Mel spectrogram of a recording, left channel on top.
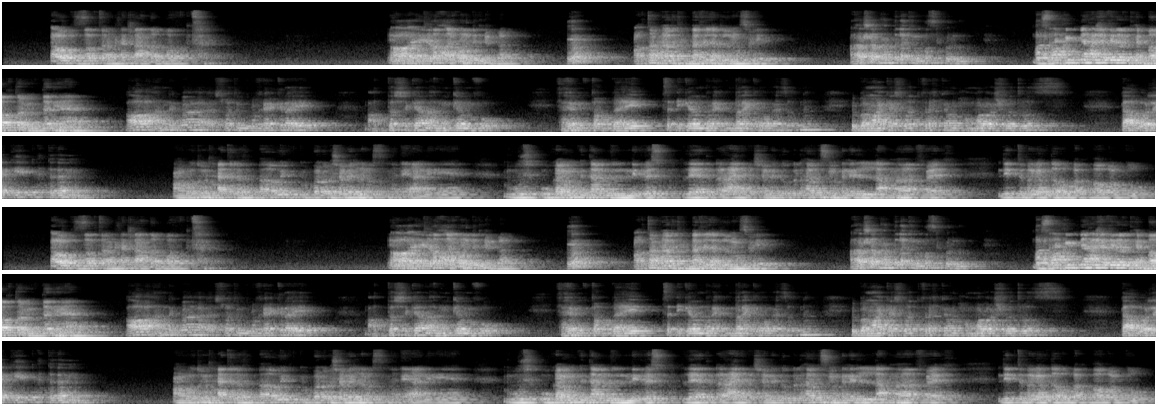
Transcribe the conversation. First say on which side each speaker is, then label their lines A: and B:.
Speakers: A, on the right; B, on the right.
A: أه بالظبط أنا أكلت عندك بط <laughs> أنت
B: اه
A: إيه
B: انا بصراحه
A: أكتر
B: انا
A: حاجة
B: برضو
A: بتحبها؟
B: ايه
A: أكتر حاجة بتحبها في الأكل المصري إيه؟
B: انا بشرب بحب الاكل المصري كله
A: بس
B: على بقى
A: أكيد
B: عندك
A: في
B: بقى
A: حاجة
B: شويه
A: كده بتحبها أكتر من التانية يعني
B: اه عندك بقى شويه الملوخيه كده ايه مع الطشه كده معلوم كده من فوق فاهم طب بقى ايه تسقي كده المرق المرق كده وهي سخنه يبقى معاك كده شويه فراخ كده محمره وشويه رز طب بقول لك ايه في حتة تانية
A: أنا برضو من الحاجات اللي بحبها أوي مكرونة بشاميل مثلا يعني وش... وكمان ممكن تعمل النجريسكو اللي هي تبقى عادي بشاميل وكل حاجة بس مكان اللحمة فراخ دي بتبقى جامدة أوي بحبها برضو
